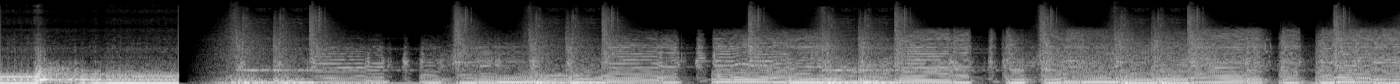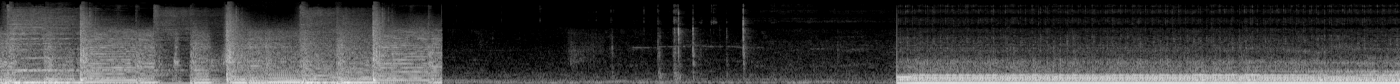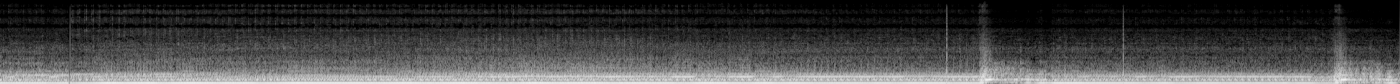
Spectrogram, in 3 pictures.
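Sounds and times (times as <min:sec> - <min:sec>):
engine throttle blips: 0:02.4 - 0:18.4, 0:23.0 - 0:42.0
motorcycle engine idling: 0:23.0 - 0:37.8, 0:38.4 - 0:41.3.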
